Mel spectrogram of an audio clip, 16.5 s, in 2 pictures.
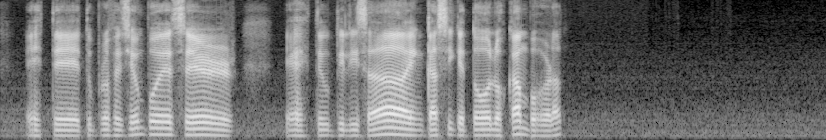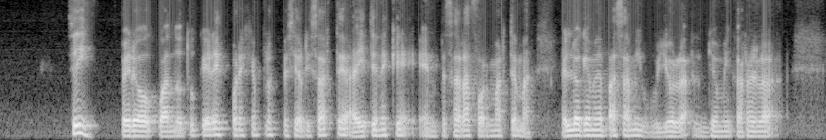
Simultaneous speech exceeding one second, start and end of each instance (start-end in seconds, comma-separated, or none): none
